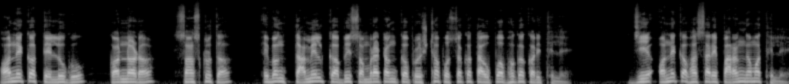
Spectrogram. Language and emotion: Odia, neutral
